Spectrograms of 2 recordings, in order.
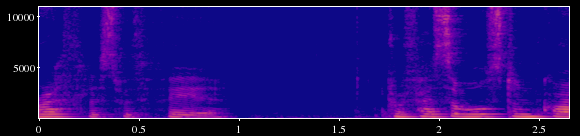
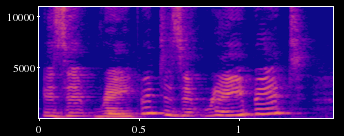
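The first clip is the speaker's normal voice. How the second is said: much higher, loud frightened yell; panicked cry; 8 semitones higher, 12 dB louder than usual. A narrator's reading. A terrified audience member yelling at the blood-covered boy. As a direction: shriek it in panic.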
